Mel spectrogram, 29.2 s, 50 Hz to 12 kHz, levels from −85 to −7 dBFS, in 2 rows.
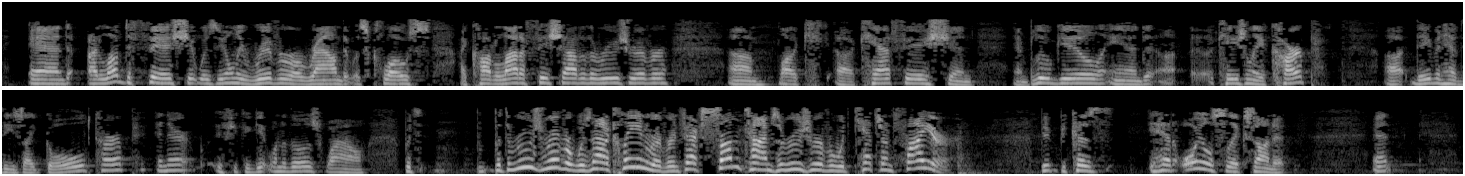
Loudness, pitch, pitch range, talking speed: -33 LUFS, 180 Hz, 155-205 Hz, 180 wpm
